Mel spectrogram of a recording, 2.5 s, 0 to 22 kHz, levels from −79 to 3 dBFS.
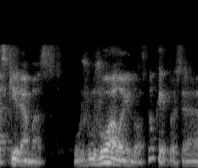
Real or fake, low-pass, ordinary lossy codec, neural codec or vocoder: real; 7.2 kHz; AAC, 48 kbps; none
